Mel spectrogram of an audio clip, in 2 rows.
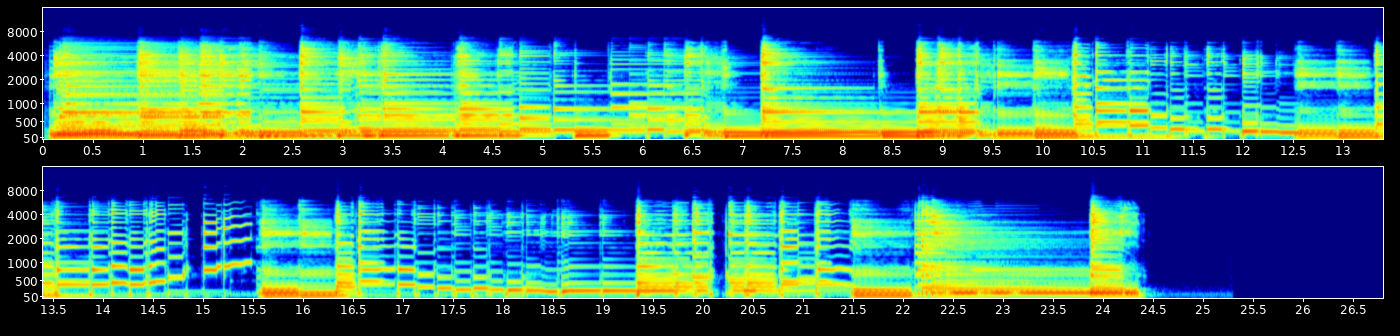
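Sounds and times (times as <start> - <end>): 
Fender electric guitar with Nola Voodoo neck and middle pickups: 0.0 - 24.4.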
